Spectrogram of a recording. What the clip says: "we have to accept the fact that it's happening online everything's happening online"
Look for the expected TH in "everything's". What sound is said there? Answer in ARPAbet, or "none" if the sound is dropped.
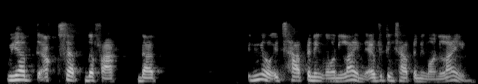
T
